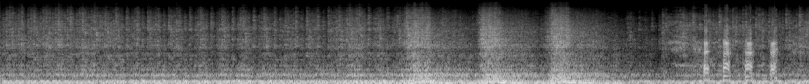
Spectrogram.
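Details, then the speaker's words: 1988 VW Vanagon engine running with muffler and cat cut off, exhaust broken at the header, owner suspected they were clogged and causing engine issues; very loud raw open-pipe bark at idle with sharp throttle blips, "sounds like a race car." "Sounds like a race car. That's awesome."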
